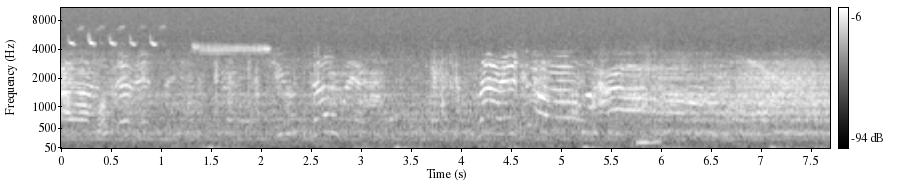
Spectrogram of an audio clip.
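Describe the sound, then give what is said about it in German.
Bird chirps from yellowhammers in the background of a recording: faint, high, quick chirps and a brief sustained whistle recur over a murky low background with muffled voices. “Habt ihr die Vögel gehört?”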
